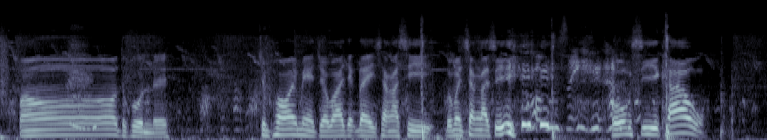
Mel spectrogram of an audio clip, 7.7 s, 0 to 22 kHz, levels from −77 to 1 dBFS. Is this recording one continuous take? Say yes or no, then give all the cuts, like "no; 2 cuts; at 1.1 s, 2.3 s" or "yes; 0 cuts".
yes; 0 cuts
